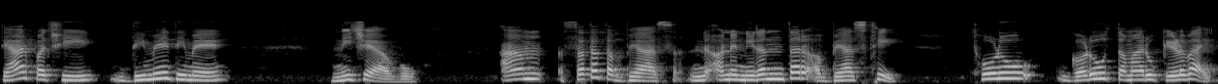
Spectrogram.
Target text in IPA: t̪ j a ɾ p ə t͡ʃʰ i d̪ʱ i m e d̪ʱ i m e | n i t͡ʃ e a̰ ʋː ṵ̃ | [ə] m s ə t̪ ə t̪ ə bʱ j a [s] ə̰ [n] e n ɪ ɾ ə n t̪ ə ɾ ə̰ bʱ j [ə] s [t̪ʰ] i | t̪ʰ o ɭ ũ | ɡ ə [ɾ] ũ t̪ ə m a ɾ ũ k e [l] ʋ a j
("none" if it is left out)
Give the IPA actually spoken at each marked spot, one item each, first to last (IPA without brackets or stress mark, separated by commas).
a, s, n, a, t̪ʰ, ɽ, ɭ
